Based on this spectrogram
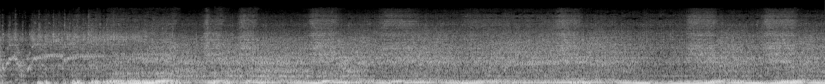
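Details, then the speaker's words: BMW 2002 sitting since about 2006–2008, fogging oil in cylinders, first start: runs smooth with hardly any smoke but idles fast with slight rise and fall because the throttle linkage is tight and sticking; may need warm-up. "it's running fine idle's a little high but that's because the throttle is kind of stuck the throttle linkage is still very tight but we'll work on that"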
